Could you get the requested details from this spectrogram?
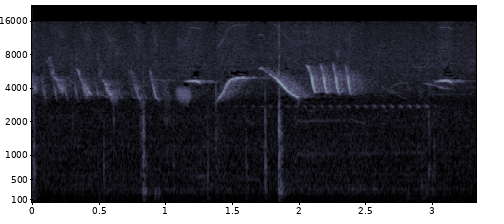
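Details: Rufous-collared sparrow (chingolo, copetón) singing in the wild woodlands of Entre Ríos, Argentina: slurred high whistles sliding downward, then a quick dry trill of four notes, over a quiet background.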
